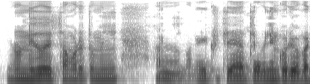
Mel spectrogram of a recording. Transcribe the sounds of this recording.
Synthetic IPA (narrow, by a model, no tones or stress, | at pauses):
ennizɔɹistʰamɔtɛtumi | manɛtɹebʱeliŋkoɹibɔpa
